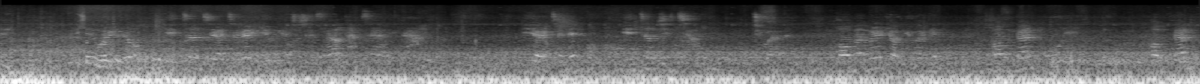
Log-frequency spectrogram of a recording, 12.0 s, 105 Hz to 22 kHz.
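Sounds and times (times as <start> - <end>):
train rumbling on track: 0.0 - 12.0.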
